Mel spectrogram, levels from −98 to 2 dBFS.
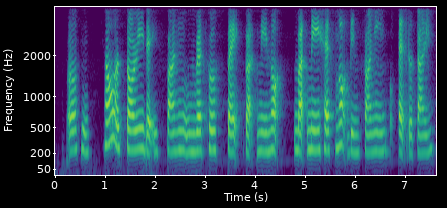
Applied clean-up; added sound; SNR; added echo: neural mask model DeepFilterNet 3.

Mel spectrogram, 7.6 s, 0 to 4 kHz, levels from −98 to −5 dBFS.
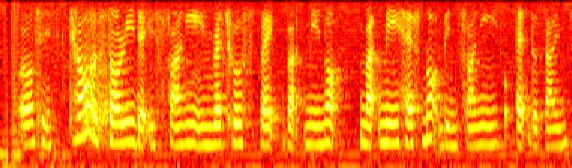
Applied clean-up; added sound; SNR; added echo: none; none; none; none.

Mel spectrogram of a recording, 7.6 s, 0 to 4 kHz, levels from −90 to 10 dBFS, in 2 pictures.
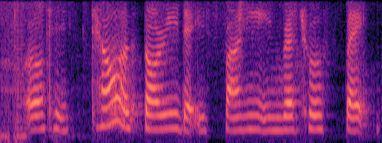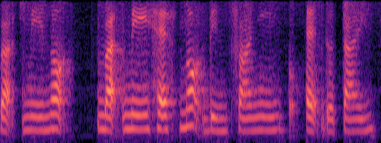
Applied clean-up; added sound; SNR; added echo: neural mask model RNNoise.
